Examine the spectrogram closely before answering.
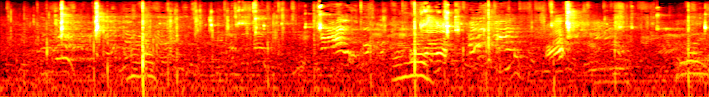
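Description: Men call out and talk across an outdoor court.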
